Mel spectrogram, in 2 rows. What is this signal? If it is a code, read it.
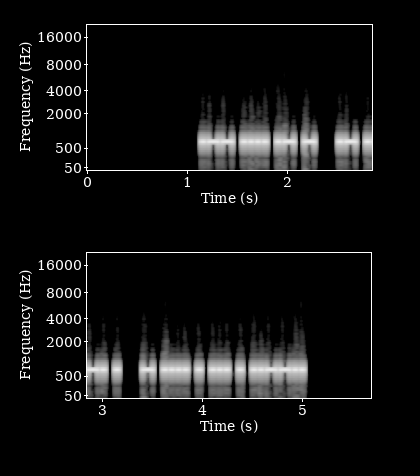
Morse code, heard as a keyed tone, about 34 wpm, 700 Hz. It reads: WHAT ARE THESE?
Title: Sentences from Top 1000 Words - Review Part 1 - 35wpm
